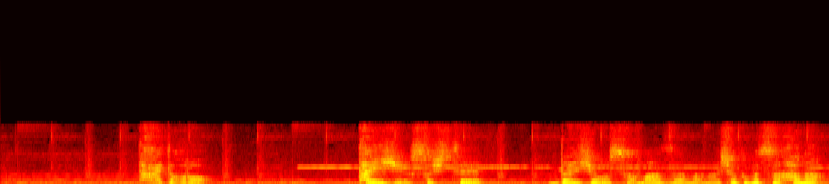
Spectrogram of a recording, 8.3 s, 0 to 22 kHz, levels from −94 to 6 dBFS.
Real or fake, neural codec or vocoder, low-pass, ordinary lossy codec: real; none; 7.2 kHz; none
